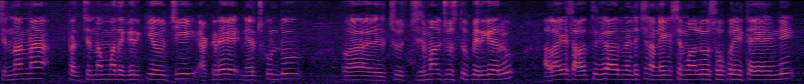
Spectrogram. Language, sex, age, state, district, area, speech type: Telugu, male, 30-45, Andhra Pradesh, Bapatla, rural, spontaneous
